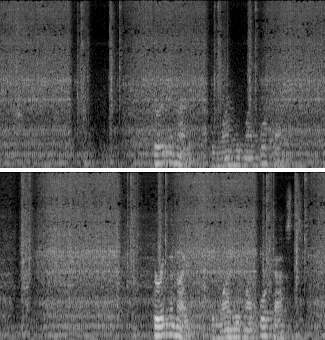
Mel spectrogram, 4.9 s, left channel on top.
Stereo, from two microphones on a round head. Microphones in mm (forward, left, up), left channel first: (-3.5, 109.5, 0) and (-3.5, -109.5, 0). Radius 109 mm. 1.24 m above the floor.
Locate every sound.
2.3 s a man speaking: 50° right (ahead or behind), 1.1 m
